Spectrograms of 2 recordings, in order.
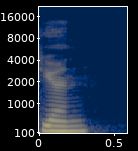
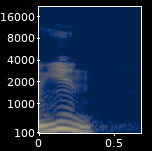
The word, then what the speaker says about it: Nguyen: I think it's pronounced Yuen. – Yuen? Like Nguyen? – Like Yuen. – Oh, Yun. – Yeah, N-G-U-Y-E-N. – Yeah, Yun. – Yun? Yeah. Okay.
